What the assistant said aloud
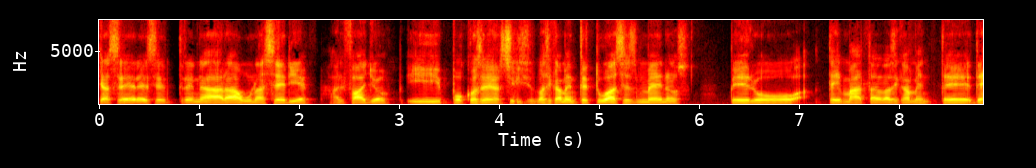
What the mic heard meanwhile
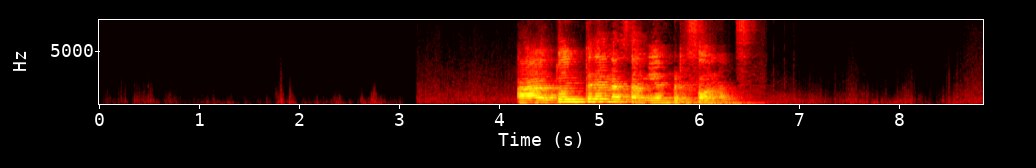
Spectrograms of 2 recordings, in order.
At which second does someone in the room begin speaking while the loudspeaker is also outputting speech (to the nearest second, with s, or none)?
4 s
